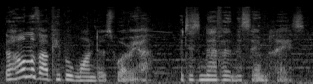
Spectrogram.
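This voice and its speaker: An actress playing a calm, reverent female alien clan guide with a deliberate, poetic delivery in a video game cutscene. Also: mid-range voice, creaky. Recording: music behind the voice.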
